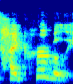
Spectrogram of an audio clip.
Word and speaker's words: hyperbole: believe that we're going to talk about is hyperbole and this is not pronounced hyperb although I know a lot of people like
